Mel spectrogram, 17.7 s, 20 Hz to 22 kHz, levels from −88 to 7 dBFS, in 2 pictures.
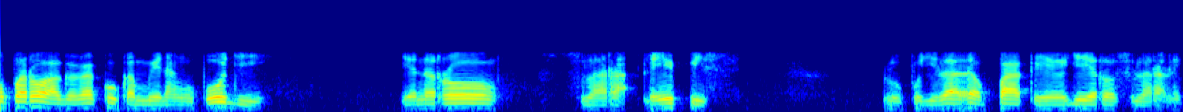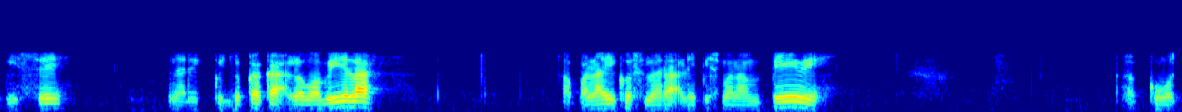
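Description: The speech passes through the iLBC codec, narrowband coding that fits the 15.2 kbps, 20 ms-frame mode, so nothing survives below about 300 Hz or above 3.6 kHz. The voice sounds boxed-in and plainly rough, with a synthetic edge throughout.

Lost iLBC frames then make the decoder fill gaps by repeating the last pitch cycle mixed with noise: at 5.44 s for about 40 ms, at 7.20 s just after "lo upoji" for about 60 ms, and at 10.60 s for about 40 ms before "kaq lo". Each sounds like a brief held, breathy vowel, recovering almost at once.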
